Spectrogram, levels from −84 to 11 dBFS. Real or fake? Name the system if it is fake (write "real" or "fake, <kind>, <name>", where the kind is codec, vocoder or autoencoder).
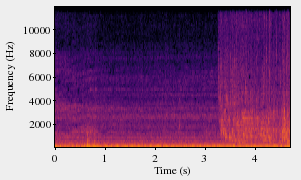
real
